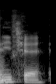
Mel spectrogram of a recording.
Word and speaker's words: Nietzsche: Yeah, Nietzsche.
